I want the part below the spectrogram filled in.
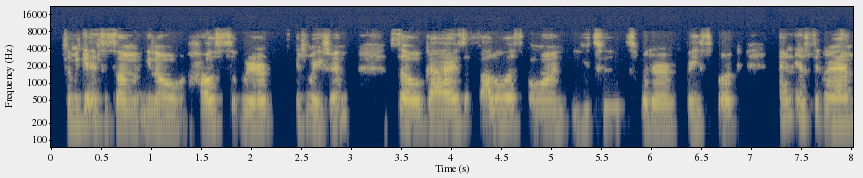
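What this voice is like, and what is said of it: Strained voice going in and out. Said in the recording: “Sorry about my voice, guys. It's been a struggle week. So my voice might go in and out.”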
